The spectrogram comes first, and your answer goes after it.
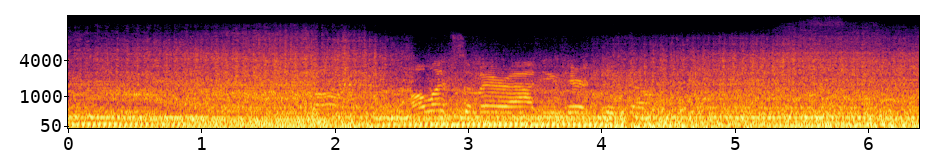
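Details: Homemade gas air compressor with Predator 212 engine and pilot unloader valve: steady low single-cylinder chug with a hiss of air let out midway; engine speed kicks up and down as the unloader cycles, throttle worked by hand for now.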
